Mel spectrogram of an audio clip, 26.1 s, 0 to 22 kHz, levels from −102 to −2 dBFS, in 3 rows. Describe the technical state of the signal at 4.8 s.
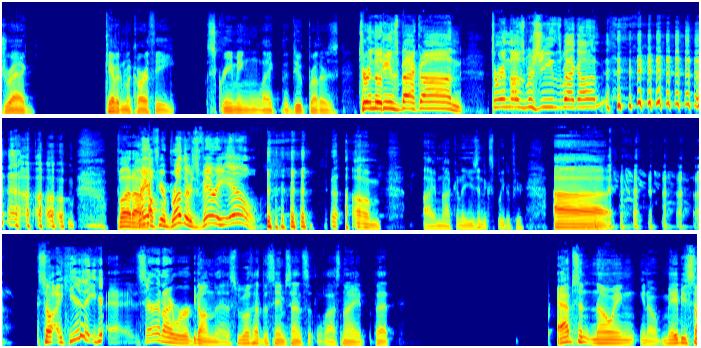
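A 30 ms disruption runs from 4.74 to 4.77 s, just before "back on", where the speech skips forward. The likely cause is a broken MP3 bit reservoir: a cut removed frames of roughly 26 ms each, so the next frame reached back for borrowed bits and decoded bytes that belonged to a different frame. A plain dropout would leave a gap and resume at the same point. This one jumps ahead, and the damage spills into the frames after the cut.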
